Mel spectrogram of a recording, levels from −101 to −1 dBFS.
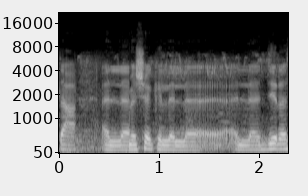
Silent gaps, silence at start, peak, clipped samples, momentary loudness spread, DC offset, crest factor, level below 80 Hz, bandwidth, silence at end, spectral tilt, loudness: none; 0 s; -14 dBFS; under 0.1%; 8 LU; under 0.1%; 14 dB; -54 dBFS; 8.2 kHz; 0 s; -6.5 dB/octave; -28 LUFS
